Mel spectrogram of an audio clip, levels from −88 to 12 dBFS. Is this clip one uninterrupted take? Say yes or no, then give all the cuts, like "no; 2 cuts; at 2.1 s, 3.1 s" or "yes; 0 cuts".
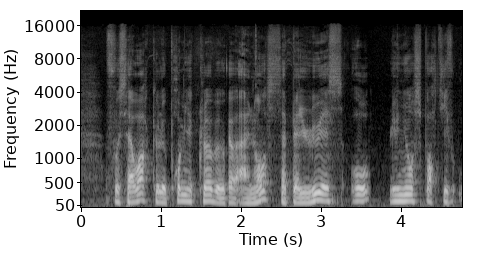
no; 1 cut; at 1.8 s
